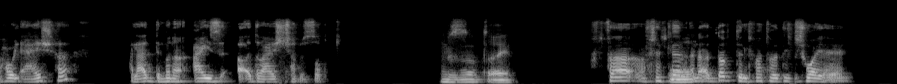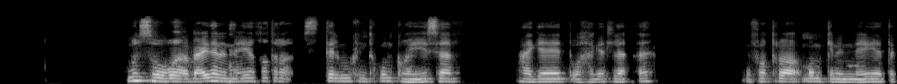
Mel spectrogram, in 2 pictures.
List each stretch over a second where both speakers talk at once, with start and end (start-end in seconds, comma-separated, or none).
none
